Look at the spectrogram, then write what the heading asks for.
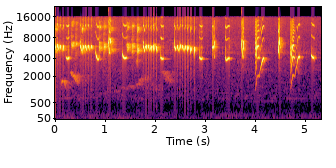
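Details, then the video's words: Lure song of a common iora meant to get other birds singing: quick trilled bursts of high whistled notes, with soft lower slides in the first half, then separate sharp rising and falling whistles spaced about half a second apart. "PANCINGAN KONIN GACOR AMPUH‼beneran bisa gacor"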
